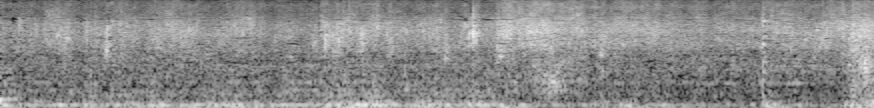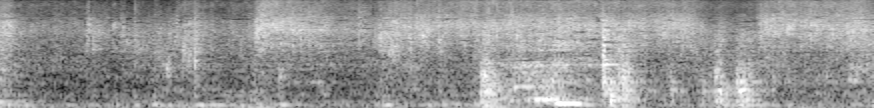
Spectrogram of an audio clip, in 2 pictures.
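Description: Tap water runs steadily into a household sink while dishes are washed, a continuous hiss and splash with occasional clinks of dishware.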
